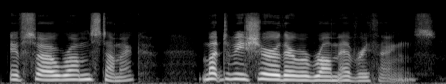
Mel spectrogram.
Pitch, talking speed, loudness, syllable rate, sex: 205 Hz, 160 wpm, -15 LUFS, 5.1 syllables/s, female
